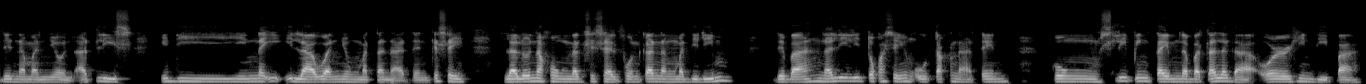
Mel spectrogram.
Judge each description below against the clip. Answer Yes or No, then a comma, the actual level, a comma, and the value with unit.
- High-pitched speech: No, low, 130 Hz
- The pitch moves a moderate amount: No, narrow, 2.2 semitones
